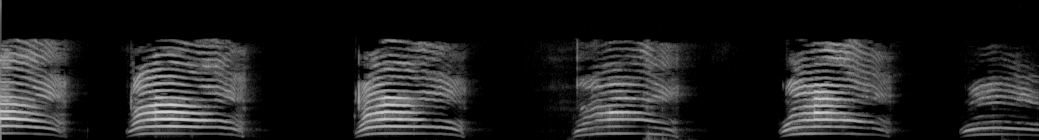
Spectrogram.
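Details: Loud, drawn-out meows from Akuro, a rescued baby kitten crying out indoors, six strong arched cries about one per second with a brief knock between them.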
